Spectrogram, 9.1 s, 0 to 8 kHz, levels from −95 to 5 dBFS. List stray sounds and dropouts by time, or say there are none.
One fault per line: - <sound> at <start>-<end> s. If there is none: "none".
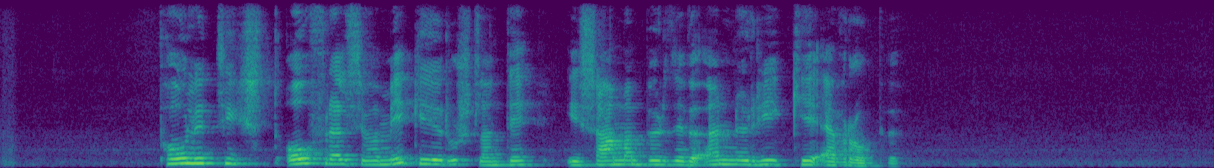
none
